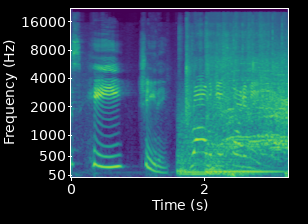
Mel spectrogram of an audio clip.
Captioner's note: audience cheering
